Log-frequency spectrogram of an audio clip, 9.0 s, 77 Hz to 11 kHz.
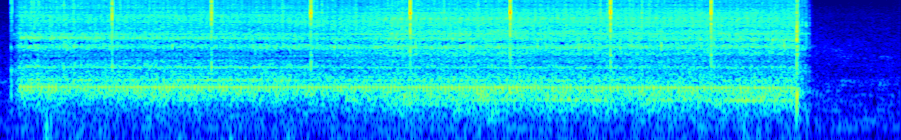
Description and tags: Running a Bolex H16 movie camera. The clicks signify that 1 foot has run through the camera. This camera was produced from 1936 until 1947.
